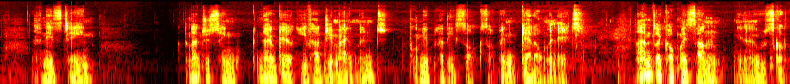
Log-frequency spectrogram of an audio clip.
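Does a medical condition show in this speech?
Yes: laryngectomy; salivary tumour into neck, oesophagus, tracheostomy, thyroidectomy, neck dissection, stomach pull-up, salivary glands removed; years post laryngectomy, after radiotherapy, throat valve pressed to talk, tracheostomy tube care; valve-pressed voice, stops breathing talking, strange little voice, quieter, silent laugh, valve fails, phone hard.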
